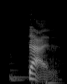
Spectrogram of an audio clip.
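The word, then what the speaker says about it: 달: word number 225 foreign this is pronounced as one syllable word which is DAL pronounce it with me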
